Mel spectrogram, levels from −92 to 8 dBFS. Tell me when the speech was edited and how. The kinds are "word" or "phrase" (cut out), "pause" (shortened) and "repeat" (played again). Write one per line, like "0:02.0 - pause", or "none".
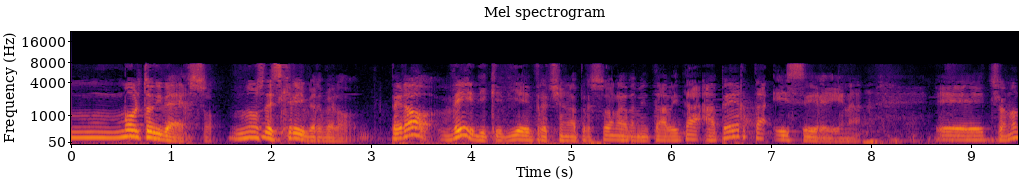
0:01.9 - word
0:05.6 - word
